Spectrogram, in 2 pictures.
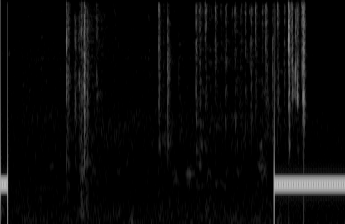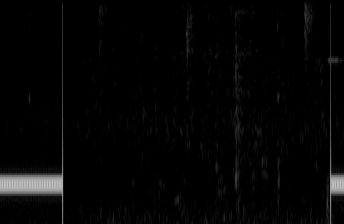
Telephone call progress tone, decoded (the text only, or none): ringback tone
